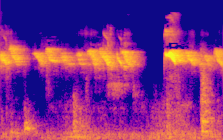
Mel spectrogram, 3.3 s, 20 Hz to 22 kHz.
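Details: Song display of a kept Oriental white-eye, recorded 26 November 2022 after a light supplement dose: a sustained, high, reedy warble that breaks off briefly, then returns with a louder, sharp burst before running on.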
